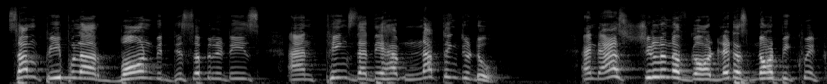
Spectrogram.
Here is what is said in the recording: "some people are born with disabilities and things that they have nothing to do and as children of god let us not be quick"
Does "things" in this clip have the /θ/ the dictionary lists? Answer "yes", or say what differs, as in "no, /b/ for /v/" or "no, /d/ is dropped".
no, /t/ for /θ/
